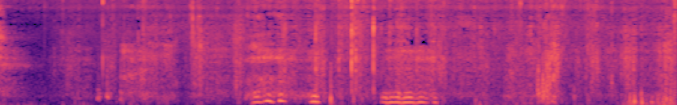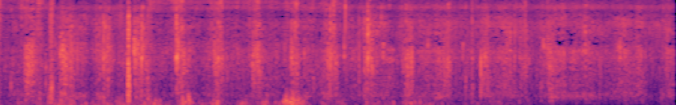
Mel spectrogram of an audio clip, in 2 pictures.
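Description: Footsteps of walkers on a dirt-and-gravel trail: a steady run of light crunches and clicks at walking pace. Brief voices a few seconds in.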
